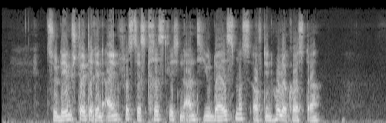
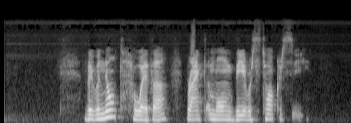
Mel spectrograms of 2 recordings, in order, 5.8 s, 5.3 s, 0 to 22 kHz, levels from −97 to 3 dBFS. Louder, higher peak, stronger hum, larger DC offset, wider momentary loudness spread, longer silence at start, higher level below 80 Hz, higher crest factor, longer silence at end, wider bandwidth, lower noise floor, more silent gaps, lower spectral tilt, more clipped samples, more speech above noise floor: first, -14 LUFS vs -17 LUFS; about the same, -2 dBFS vs 0 dBFS; neither; neither; second, 4 LU vs 15 LU; second, 0.1 s vs 1.25 s; first, -40 dBFS vs -58 dBFS; about the same, 14 dB vs 18 dB; about the same, 0.65 s vs 0.75 s; first, 16.5 kHz vs 10.5 kHz; second, -45 dBFS vs -65 dBFS; neither; second, -3.5 dB/octave vs -7 dB/octave; neither; second, 31 dB vs 48 dB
